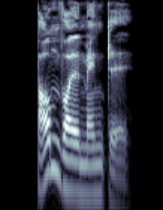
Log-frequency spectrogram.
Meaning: nominative/accusative/genitive plural of Baumwollmantel
- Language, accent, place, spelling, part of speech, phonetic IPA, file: German, Germany, Berlin, Baumwollmäntel, noun, [ˈbaʊ̯mvɔlˌmɛntl̩], De-Baumwollmäntel.ogg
